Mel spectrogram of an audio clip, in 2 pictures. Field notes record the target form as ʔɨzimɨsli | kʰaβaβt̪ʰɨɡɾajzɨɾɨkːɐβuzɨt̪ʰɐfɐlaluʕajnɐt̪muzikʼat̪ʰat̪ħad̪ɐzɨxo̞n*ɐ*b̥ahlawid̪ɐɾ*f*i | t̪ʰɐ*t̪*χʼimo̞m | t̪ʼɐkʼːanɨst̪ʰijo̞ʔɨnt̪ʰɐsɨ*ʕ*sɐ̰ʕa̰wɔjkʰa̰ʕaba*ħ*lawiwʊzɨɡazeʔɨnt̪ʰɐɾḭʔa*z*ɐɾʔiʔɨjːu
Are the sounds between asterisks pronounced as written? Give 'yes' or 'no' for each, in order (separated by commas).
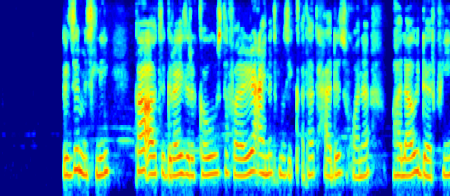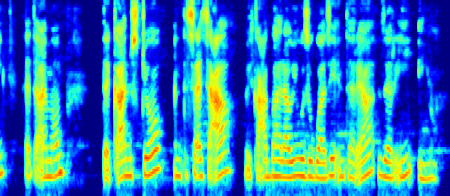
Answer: yes, yes, no, yes, no, yes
